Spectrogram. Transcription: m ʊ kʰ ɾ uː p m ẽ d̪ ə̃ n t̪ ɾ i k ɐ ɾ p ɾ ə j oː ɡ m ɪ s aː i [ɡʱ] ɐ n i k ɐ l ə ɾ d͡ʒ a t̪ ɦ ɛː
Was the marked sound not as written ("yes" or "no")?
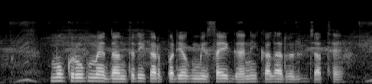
no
